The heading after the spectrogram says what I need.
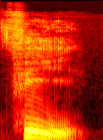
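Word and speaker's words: في: 그 다음에 F 발음에 이가 있고 그 다음에 야가 있기 때문에 피, 전치사 인에 해당합니다. 어디에 피라고 읽습니다.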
